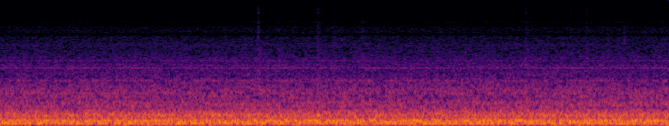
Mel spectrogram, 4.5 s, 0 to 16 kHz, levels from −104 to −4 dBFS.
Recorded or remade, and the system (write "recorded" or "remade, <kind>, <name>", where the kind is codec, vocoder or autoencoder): recorded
